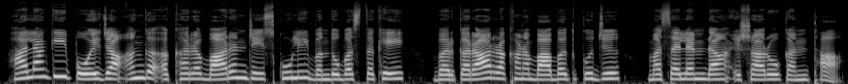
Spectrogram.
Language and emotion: Sindhi, neutral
